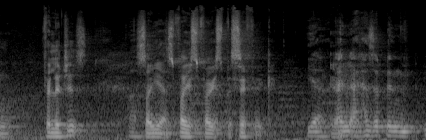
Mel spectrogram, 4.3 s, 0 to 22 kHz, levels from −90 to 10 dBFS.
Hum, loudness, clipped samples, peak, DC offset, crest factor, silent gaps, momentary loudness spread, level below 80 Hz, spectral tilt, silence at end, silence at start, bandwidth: none; -34 LUFS; under 0.1%; -16 dBFS; under 0.1%; 20 dB; none; 15 LU; -60 dBFS; -4 dB/octave; 0 s; 0 s; 19 kHz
